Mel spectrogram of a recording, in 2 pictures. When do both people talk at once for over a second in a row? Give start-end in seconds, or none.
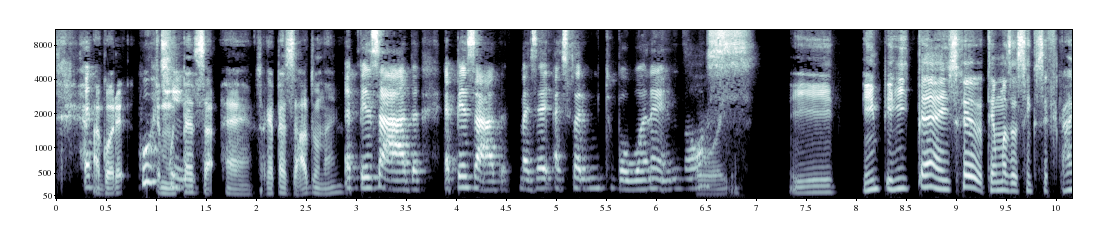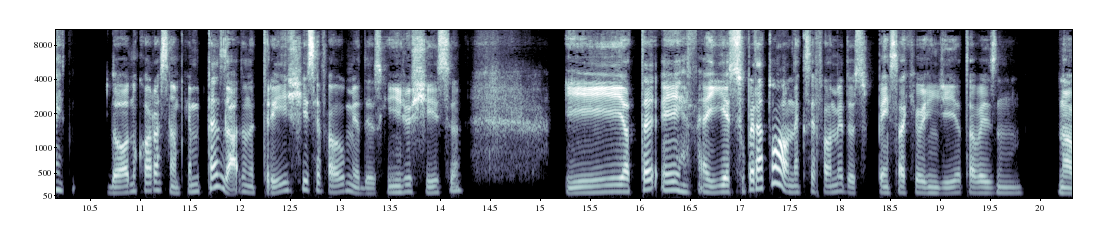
none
